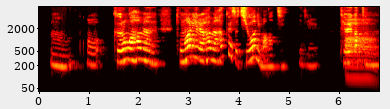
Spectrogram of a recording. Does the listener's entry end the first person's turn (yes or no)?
no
